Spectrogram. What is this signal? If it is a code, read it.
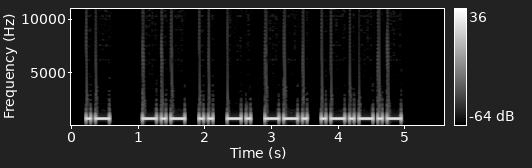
Morse code, heard as a keyed tone, about 17 wpm, 700 Hz. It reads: A KING.
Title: Sentences from Top 1000 Words - Review Part 3 - 17wpm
